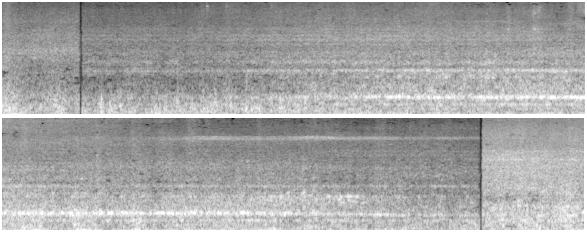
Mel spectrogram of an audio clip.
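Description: Matterhorn Gotthard Bahn narrow-gauge mountain train running uphill, heard from inside the passenger carriage: a steady rumble of wheels on rail with a thin whine in the middle part. Near the end the sound changes abruptly and gets louder and brighter.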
